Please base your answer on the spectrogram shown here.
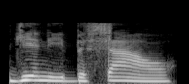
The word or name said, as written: Guinea-Bissau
